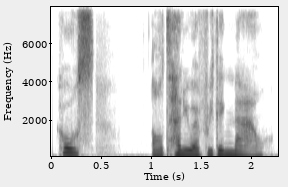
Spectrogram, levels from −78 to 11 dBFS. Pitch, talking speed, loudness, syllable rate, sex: 190 Hz, 185 wpm, -16 LUFS, 6.6 syllables/s, female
